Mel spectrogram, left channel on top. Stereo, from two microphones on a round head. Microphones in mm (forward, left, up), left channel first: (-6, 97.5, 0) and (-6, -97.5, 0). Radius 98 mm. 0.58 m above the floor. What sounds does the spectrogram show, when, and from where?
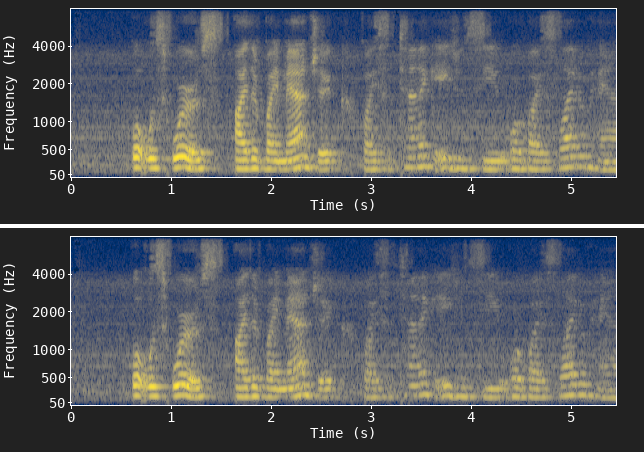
0.6 s a woman speaking: 25° right (ahead or behind), 1.1 m; by 5.5 s 70° left (ahead or behind), 3.5 m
